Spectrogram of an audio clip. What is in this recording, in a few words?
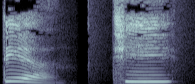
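"diàntī", Mandarin Chinese; 电梯; thang máy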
